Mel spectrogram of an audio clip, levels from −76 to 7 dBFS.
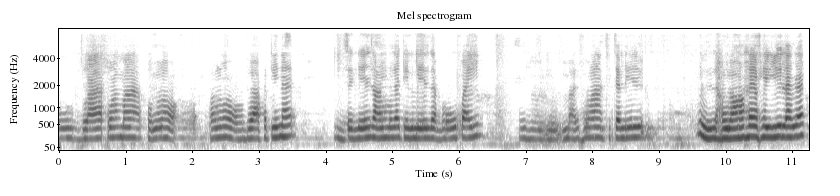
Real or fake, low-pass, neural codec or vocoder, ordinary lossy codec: fake; 7.2 kHz; codec, 16 kHz in and 24 kHz out, 0.6 kbps, FireRedTTS-2 codec; none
